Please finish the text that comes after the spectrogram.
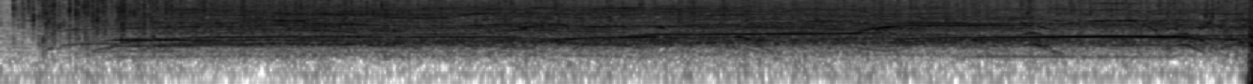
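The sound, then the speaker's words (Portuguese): A crowd applauds and cheers steadily for several seconds for a young opera singer who will sing in a recital in New York, loud and sustained, with shrill whoops and high voices rising above a dense wash of clapping, then it cuts off abruptly. “E é aqui que a gente aplaude?”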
